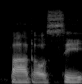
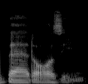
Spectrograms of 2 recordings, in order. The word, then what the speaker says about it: Bad Aussee: even my whole home area, I'm from a place called Bad Aussee in German, but again, another reference to Australia. If you read it in English pronunciation, it turns into Bad Aussie.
